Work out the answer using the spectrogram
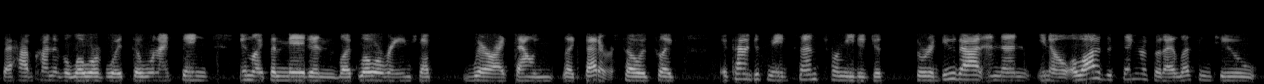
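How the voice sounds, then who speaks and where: A young woman from Pennsylvania, a band singer guest on a casual radio interview, rambling with lots of "like" and "you know". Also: medium pitch. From Pennsylvania, USA. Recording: lo-fi phone-like radio recording.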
